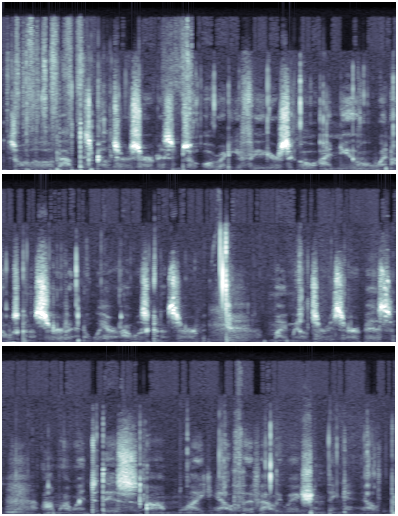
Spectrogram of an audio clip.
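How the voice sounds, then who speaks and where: A young man from Finland, chatting in a soft ASMR whisper into a desktop mic, rambling with lots of fillers. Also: brisk. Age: young adult. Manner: soft unvoiced whisper throughout; rambling, many fillers and restarts. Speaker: ASMR creator. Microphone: desktop condenser mic.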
